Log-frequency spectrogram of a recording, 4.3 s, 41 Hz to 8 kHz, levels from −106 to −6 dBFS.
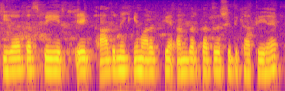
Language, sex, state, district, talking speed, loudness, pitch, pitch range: Hindi, male, Uttar Pradesh, Lalitpur, 170 wpm, -16 LUFS, 135 Hz, 130-135 Hz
